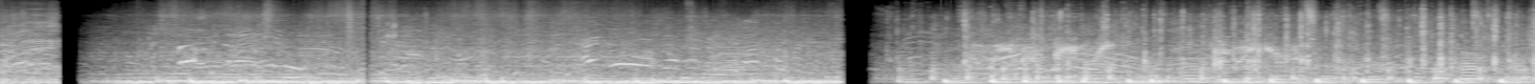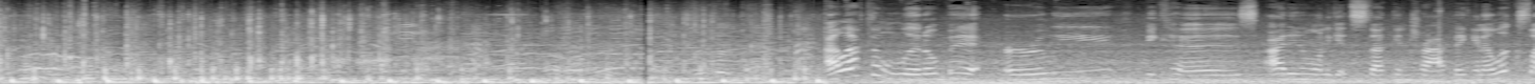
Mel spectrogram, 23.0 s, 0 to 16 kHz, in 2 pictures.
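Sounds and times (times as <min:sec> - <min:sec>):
people talking: 0:00.0 - 0:10.3, 0:13.9 - 0:23.0
hooves clip-clopping on asphalt: 0:06.6 - 0:18.6.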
